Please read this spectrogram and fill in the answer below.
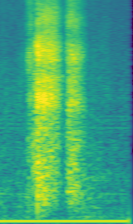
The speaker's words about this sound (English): Excuse me for a moment if I blow my nose.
